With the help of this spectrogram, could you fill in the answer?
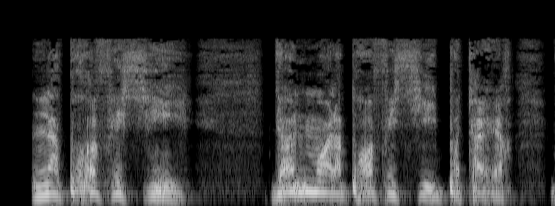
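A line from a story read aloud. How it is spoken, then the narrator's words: Growl close to ear. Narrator (French): gronda la voix de Lucius Malfoy à son oreille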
